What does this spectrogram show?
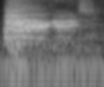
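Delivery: low, voiceless sighed word; weary sigh. Real, not acted. Reviewer to viewers after the rant, weary sigh. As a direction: let it out on a tired exhale.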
